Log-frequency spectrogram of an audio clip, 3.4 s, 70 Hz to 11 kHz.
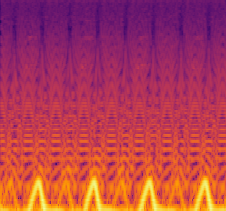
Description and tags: bassline newater deeper
I want to incorporate this into my next song. Hopefully it will work at around 98 bpm. This one is filtered compared to the one that doesn't have "deeper" in the title.
bass, bassline, deep, phaser, pulse, pulsing, riff, throbing, wah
